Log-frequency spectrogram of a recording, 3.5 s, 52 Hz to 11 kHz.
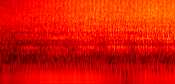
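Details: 2011 Honda Civic running in Drive with the accessory belt removed: smooth, even running as revs rise slightly under load, no rattle or chirp; the earlier engine noise was traced to the belt tensioner.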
